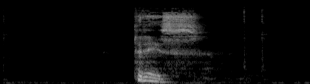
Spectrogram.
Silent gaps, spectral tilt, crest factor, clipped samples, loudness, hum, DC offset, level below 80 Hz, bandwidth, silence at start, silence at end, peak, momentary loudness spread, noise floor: none; -2 dB/octave; 22 dB; under 0.1%; -24 LUFS; none; under 0.1%; -68 dBFS; 16.5 kHz; 1.35 s; 1.1 s; -10 dBFS; 12 LU; -70 dBFS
